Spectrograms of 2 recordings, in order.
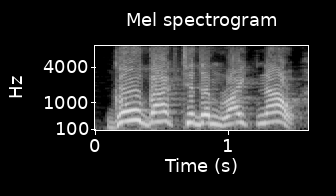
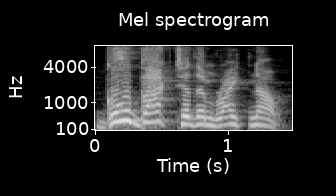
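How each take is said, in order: First: The Prophet's command said again, slow and insistent; firm repeated command. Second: Said in the usual way. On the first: Retold or imitated. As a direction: lean hard into "Go back to them right now" as an urgent order.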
